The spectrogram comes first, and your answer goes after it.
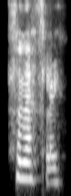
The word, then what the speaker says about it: Llanelli: It's pronounced Llanelli. Okay. If you say so. I'm not good with languages. Double L is Double L is pronounced. You kind of push your tongue against your teeth and blow through it, kind of pronouncing a sound, and that's how double L is pronounced in Welsh.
